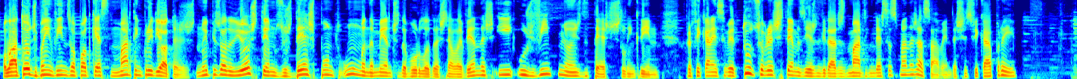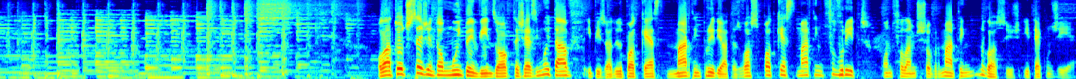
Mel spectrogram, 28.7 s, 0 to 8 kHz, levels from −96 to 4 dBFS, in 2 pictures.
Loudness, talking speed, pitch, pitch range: -20 LUFS, 165 wpm, 125 Hz, 110-160 Hz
